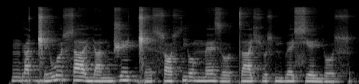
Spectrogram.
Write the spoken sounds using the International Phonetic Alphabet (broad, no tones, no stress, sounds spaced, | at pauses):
ŋ ɡ a ɡ͡ǁ ɪ w ʊ ɬ a j a n d͡ʒ e ɡ͡ǁ ɛ ɬ ɔ ɬ j o m ɛ z o t a ç u ɬ m b ɛ ɕ e j o ɬ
